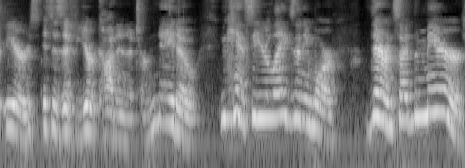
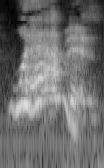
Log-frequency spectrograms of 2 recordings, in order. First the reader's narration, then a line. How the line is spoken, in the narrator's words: Jason cries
